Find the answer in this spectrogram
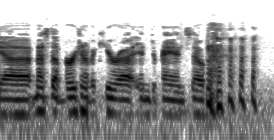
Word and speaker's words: Akira: and i said uh akira and she said it's pronounced nakida and i said uh no it's not it's i mean if it's pronounced anything differently it's definitely not that and then i had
